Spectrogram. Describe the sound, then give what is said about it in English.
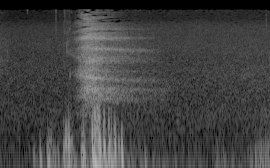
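A single deep breath, one breathy rush lasting about a second that swells and fades, alone with no talk. “I want you to take a really deep breath in.”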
